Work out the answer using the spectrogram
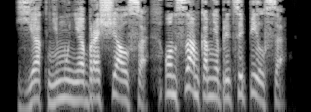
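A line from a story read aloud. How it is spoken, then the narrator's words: Snapping retort. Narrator (Russian): огрызнулся Матвей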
